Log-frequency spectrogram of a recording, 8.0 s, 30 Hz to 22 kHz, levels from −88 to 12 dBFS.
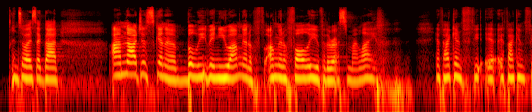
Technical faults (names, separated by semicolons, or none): AAC frame loss with concealment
